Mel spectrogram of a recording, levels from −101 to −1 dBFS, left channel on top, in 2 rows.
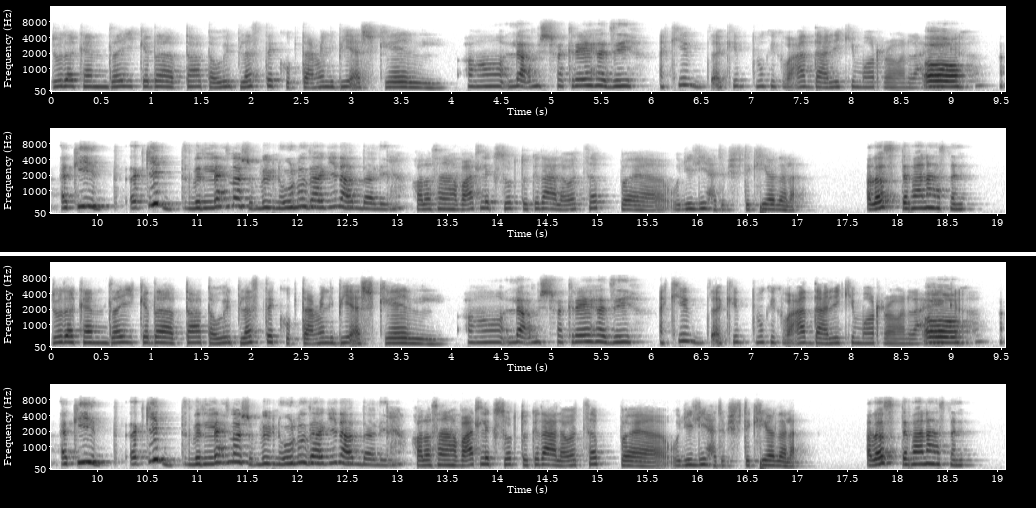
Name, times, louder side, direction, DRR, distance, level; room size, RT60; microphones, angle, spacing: voice 1, 0.0-3.9 6.2-8.9 12.9-17.0, right 4 dB, 55° right, 0.7 m, -31 dB
voice 2, 4.2-5.8 8.7-9.1 9.6-10.0 10.3-13.0 17.7-18.7, right 1 dB, 15° right, 1.3 m, -26 dB
12.0 x 8.8 x 5.4 m
head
